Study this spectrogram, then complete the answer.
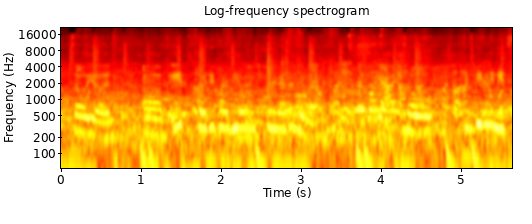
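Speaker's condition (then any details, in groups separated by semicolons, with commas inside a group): No condition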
